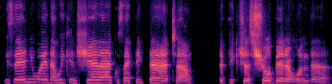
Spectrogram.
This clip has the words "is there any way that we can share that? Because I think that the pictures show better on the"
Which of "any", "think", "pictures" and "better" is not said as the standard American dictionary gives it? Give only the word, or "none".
none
